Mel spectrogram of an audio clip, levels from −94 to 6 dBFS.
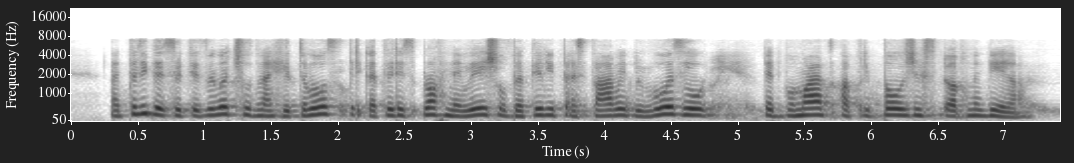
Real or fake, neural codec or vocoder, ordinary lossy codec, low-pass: fake; codec, 16 kHz, 0.5 kbps, FreqCodec, larger model; none; 7.2 kHz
